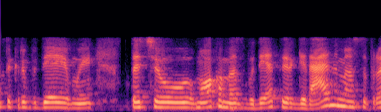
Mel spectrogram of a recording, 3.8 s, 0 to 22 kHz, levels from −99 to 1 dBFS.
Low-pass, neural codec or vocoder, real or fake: 5.4 kHz; none; real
